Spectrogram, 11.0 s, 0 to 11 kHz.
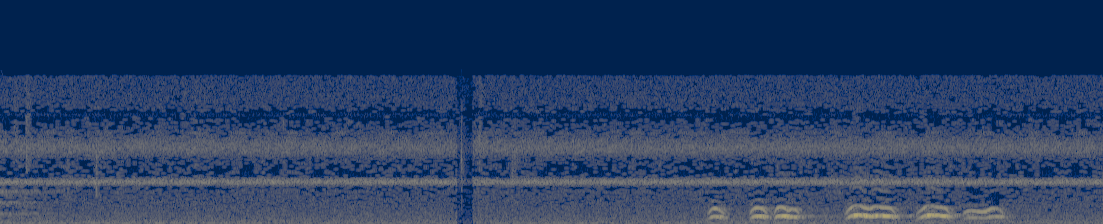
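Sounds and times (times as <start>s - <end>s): owl hooting: 7.0s - 10.2s.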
